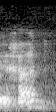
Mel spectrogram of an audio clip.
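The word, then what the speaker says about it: Echad (אחד): Il faut allonger la prononciation de Echad en appuyant le dalet, mais à condition de ne pas avaler le chet.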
